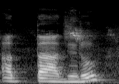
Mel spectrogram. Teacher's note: আলিফ লামের লামটা উচ্চারিত না হয়, সরাসরি তাটা উচ্চারিত হচ্ছে আত্তাজিরু। যেহেতু আলিফ লামের লামটা উচ্চারিত হচ্ছে না, সে লাম তার সুকুনটা তাকে গিফট করেছে।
